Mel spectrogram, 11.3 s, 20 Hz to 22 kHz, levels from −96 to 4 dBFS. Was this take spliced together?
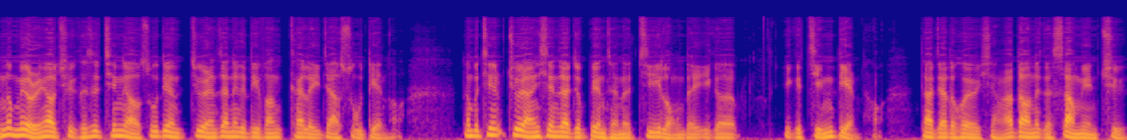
no; 0 cuts

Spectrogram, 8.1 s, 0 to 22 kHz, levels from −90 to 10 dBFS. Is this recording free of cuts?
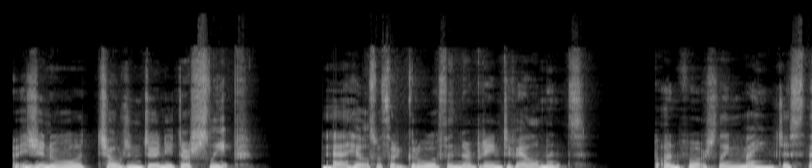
yes; 0 cuts

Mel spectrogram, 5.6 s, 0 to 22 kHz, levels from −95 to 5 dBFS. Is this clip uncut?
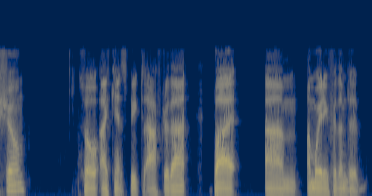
no; 2 cuts; at 2.1 s, 3.0 s

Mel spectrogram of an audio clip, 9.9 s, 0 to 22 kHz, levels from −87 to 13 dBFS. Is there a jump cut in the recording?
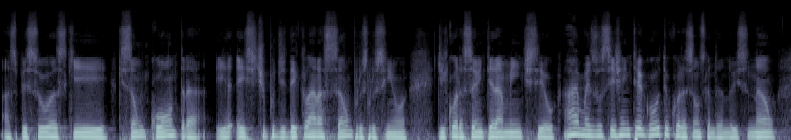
yes; 5 cuts; at 1.4 s, 4.6 s, 5.6 s, 7.0 s, 8.8 s

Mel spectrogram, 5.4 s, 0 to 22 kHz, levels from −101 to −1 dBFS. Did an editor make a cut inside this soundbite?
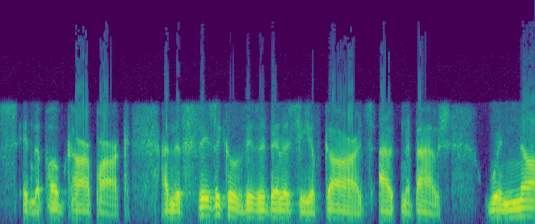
no; 0 cuts

